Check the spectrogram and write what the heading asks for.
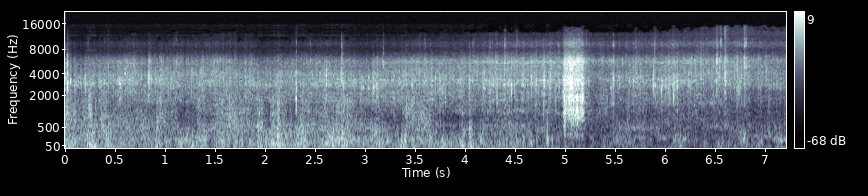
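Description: Wind buffeting the microphone over the rumble of a mountain bike rolling along a rough dirt trail. A short rasp comes about five seconds in, after which the rumble is a little quieter.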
